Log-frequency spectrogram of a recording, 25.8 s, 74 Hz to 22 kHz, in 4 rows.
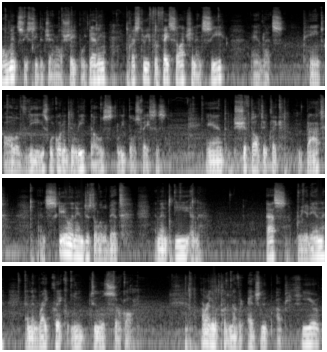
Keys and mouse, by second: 0.6-1.2 middle drag, 1.8 Tab, 1.9 alt+a, 2.5 3, 3.1 c, 6.9 Escape, 7.8 x, 9.5 2, 10.3 middle click, 12.1 KP_1, 13.5 s, 14.6 click, 16.3 e, 16.4 click, 16.7 s, 18.8 click, 19.8-21.6 right drag, 23.1 alt+a, 23.7 ctrl+r.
